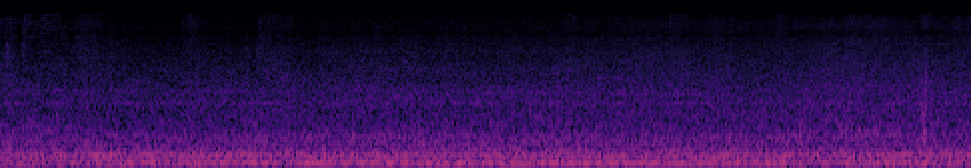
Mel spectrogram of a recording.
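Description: Steady low mechanical hum of supermarket machinery, a constant drone with no change in pitch.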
